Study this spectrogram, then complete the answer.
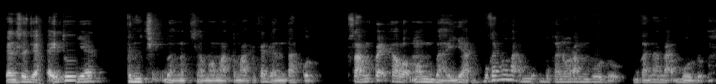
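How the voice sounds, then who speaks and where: Animated man preaching a sermon. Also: fairly quick. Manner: animated storytelling, addresses congregation directly; lively pitch swings, drops to soft quiet tones when quoting. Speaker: evangelist preacher.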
